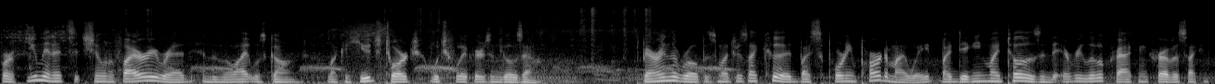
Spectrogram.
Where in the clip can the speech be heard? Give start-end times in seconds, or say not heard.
0.0-5.5, 6.3-12.1.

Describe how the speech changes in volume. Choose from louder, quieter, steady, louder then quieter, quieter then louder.
steady.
